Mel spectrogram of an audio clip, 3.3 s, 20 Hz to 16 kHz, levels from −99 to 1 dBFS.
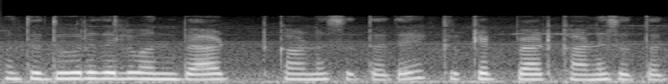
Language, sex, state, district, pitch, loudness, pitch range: Kannada, female, Karnataka, Koppal, 235 Hz, -15 LUFS, 230-255 Hz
